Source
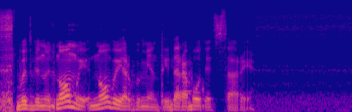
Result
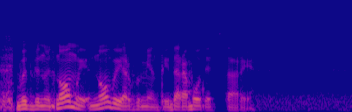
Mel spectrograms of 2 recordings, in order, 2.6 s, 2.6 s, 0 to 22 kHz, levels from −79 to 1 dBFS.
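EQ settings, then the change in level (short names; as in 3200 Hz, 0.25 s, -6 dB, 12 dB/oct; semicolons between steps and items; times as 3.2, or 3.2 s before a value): HPF 90 Hz; air absorption 280 m; -7.0 dB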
